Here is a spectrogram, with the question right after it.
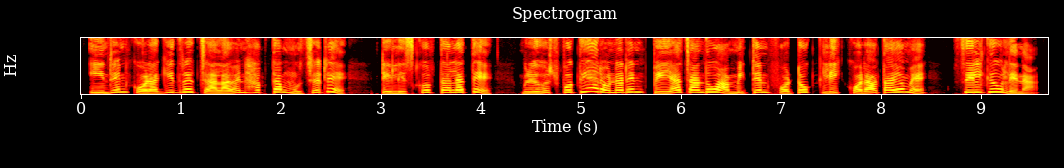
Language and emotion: Santali, happy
